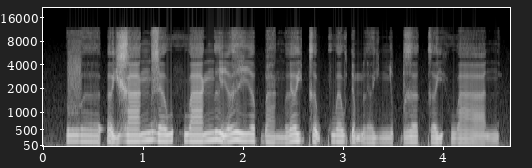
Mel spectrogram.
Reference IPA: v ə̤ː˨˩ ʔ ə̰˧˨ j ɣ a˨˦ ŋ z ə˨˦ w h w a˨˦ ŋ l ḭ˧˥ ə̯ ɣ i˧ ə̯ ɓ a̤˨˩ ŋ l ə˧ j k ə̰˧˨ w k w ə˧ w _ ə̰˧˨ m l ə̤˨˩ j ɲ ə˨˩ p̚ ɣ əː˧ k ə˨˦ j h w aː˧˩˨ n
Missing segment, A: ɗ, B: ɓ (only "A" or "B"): A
